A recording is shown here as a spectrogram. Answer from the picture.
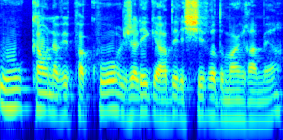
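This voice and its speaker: A man's dark, mellow voice at medium pitch, with ordinary pitch variation. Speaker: documentary subject. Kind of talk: interview testimony.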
